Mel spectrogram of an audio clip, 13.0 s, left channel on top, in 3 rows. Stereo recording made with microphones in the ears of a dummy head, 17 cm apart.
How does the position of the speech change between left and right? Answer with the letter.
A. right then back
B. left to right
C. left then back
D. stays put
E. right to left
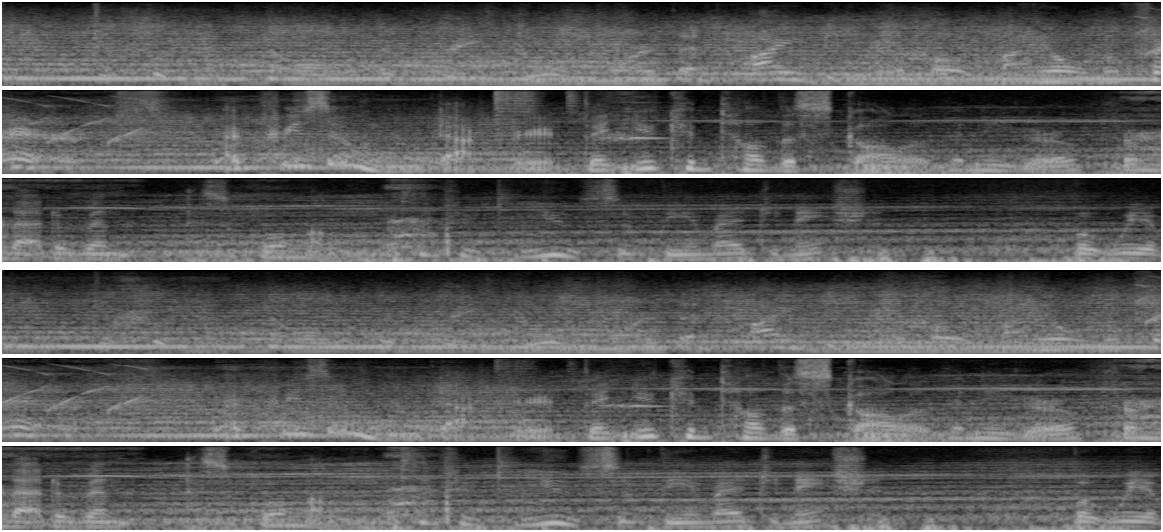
B.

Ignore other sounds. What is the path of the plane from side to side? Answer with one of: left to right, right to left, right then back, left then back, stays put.
left to right.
